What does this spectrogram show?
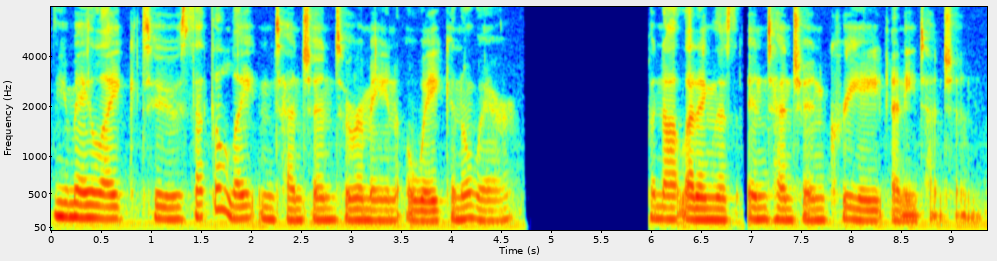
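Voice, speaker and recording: A woman leading a guided meditation in a calm, gentle, unhurried and soothing way. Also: deep voice, a little hiss or hum.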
